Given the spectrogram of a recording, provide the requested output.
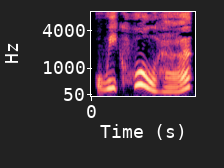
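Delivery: very slow, measured phrasing; careful. A narrator's reading. Anthea explaining to the learned gentleman, carefully. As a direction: feel the way cautiously through each word. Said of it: "said Anthea carefully".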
